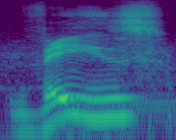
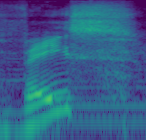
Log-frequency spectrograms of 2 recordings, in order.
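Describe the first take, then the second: First: The vowel is 'ay' with a buzzing z. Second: The vowel is 'ay' with a hissing s. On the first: "rhymes with days" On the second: "rhymes with case"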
